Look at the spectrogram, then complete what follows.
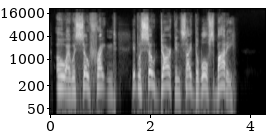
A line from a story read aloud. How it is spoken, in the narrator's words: the girl cried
